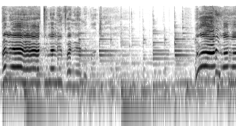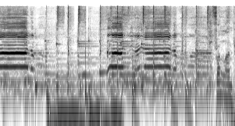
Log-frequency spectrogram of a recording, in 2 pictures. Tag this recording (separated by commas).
Speech, Music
